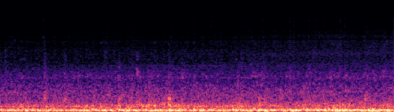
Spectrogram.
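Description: Kurobe Gorge Railway narrow-gauge sightseeing train running along the track: a steady low rumble of wheels and carriages.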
